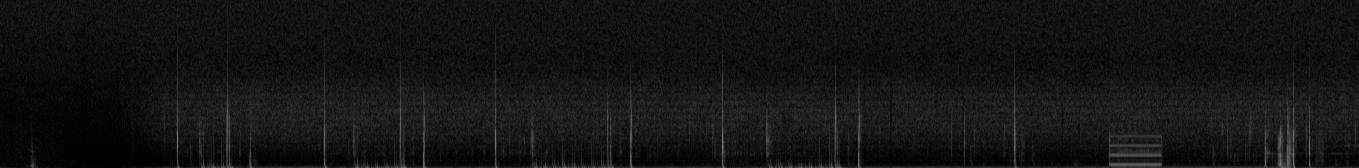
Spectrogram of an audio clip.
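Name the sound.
telephone line tones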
